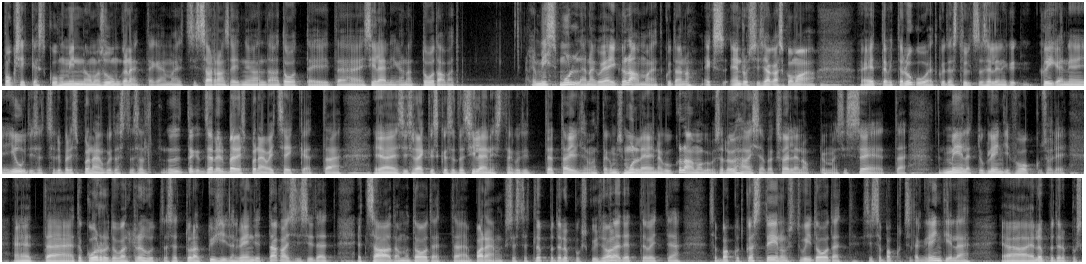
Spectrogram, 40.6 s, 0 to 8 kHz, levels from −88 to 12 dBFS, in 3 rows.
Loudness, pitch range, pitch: -15 LUFS, 95-120 Hz, 105 Hz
